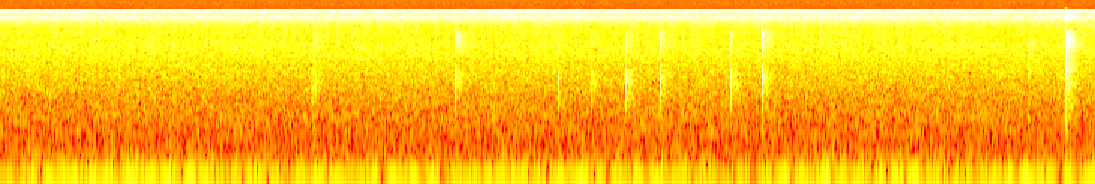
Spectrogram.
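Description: A small, solid, translucent grey-blue polished tumbled stone is held between the fingers and tapped and scratched with fingernails. Faint, sharp, bright clicks come at irregular intervals over a quiet, steady low hum.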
